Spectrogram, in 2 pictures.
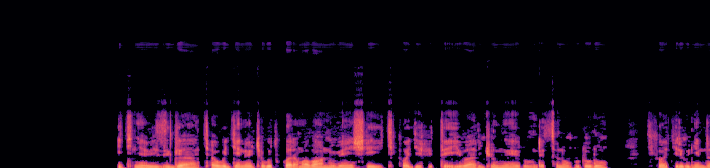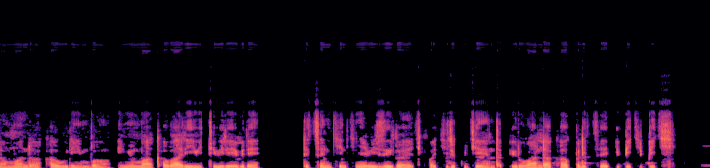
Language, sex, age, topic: Kinyarwanda, male, 18-24, government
